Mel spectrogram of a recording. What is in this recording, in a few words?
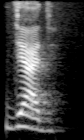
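"дядь", Komi, female; kpv audio dict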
